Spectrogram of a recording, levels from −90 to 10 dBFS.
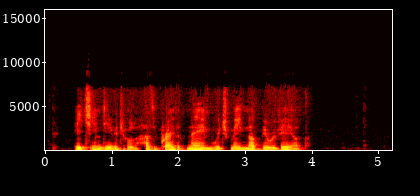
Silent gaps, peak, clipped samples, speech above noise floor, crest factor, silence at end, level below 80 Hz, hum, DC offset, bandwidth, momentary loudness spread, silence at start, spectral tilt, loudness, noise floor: none; -4 dBFS; under 0.1%; 56 dB; 20 dB; 1.4 s; -54 dBFS; none; under 0.1%; 7.4 kHz; 7 LU; 0.45 s; -8 dB/octave; -22 LUFS; -78 dBFS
